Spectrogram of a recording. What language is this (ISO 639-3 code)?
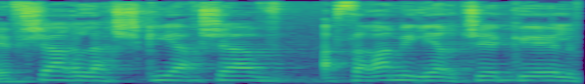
heb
